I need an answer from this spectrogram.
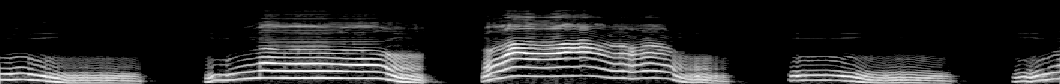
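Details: A Bengal-looking male street cat giving its mating call to a female in heat. Sustained, even yowls lasting two to three seconds each sag at their ends and are broken by short silences. One cry in the middle rises louder and harsher.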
